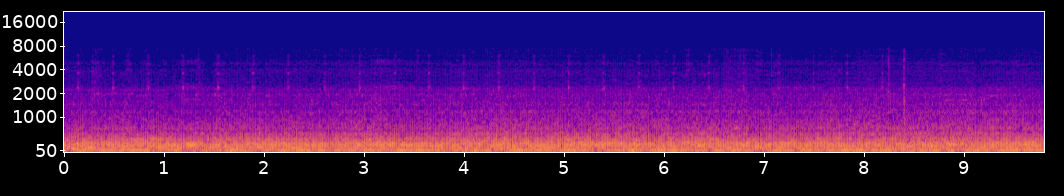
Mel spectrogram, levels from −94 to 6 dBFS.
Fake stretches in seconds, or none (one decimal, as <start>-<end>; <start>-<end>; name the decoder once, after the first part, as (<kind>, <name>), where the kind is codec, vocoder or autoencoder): 0.0-8.3 (vocoder, WaveNeXt); 9.1-9.8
